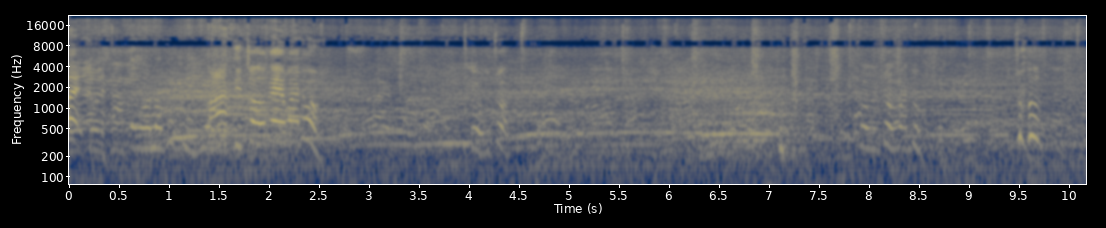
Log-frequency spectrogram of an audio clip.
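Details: Cattle coming down from a truck, several animals together; long, low, drawn-out moos held steady for a few seconds, with shorter bellows around them and people chattering in the background.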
